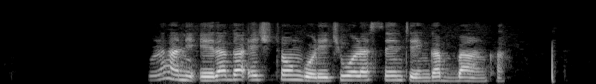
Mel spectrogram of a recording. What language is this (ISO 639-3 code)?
lug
